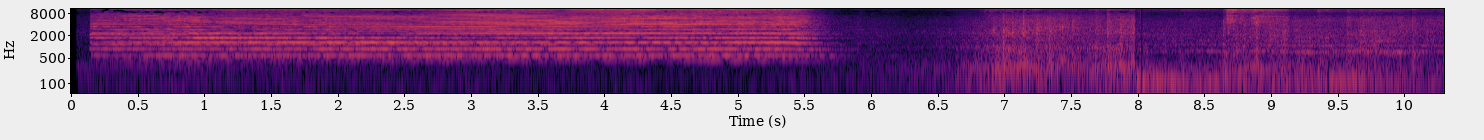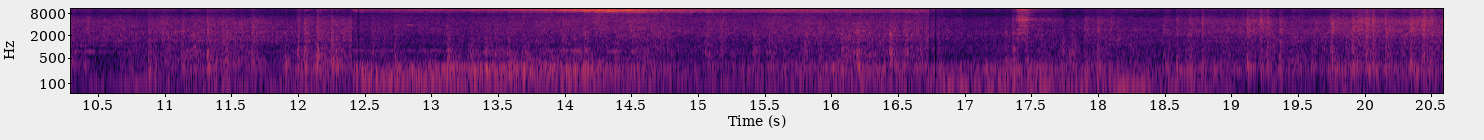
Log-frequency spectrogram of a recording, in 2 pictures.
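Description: A train horn sounds one long, steady blast for about five and a half seconds. After a short lull, a passenger train passes close by, a loud rumble with the clatter of wheels on the rails.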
